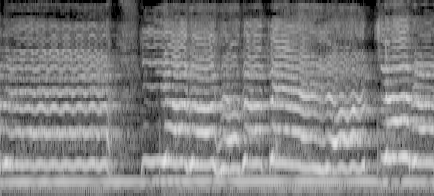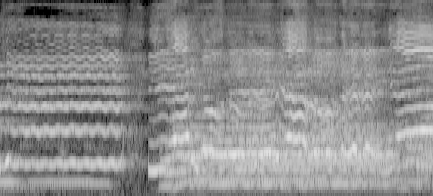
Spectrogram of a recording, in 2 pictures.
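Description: Improvised a cappella singing: a female soloist sings wordless phrases with a strong vibrato over a low drone held steady by other voices. About six seconds in, the full mixed choir comes in singing together.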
